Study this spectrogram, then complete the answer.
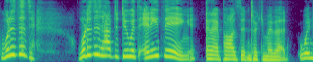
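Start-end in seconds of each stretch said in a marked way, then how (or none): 0.0-2.9 high, incredulous what-is-this; baffled disbelief. Retold or imitated. Viewers baffled by a rambling guest, high incredulous. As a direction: throw up your hands in disbelief.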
